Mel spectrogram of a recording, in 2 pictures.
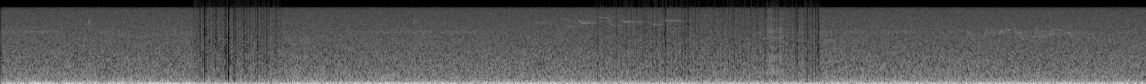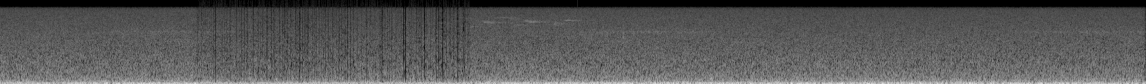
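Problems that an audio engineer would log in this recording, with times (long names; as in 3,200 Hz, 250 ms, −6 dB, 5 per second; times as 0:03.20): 0:01.92–0:02.82: clipping −18.5 dBFS
0:05.94–0:08.20: clipping −15.5 dBFS
0:13.42–0:16.17: clipping −17.5 dBFS
0:17.23: drop-out 3.2 ms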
